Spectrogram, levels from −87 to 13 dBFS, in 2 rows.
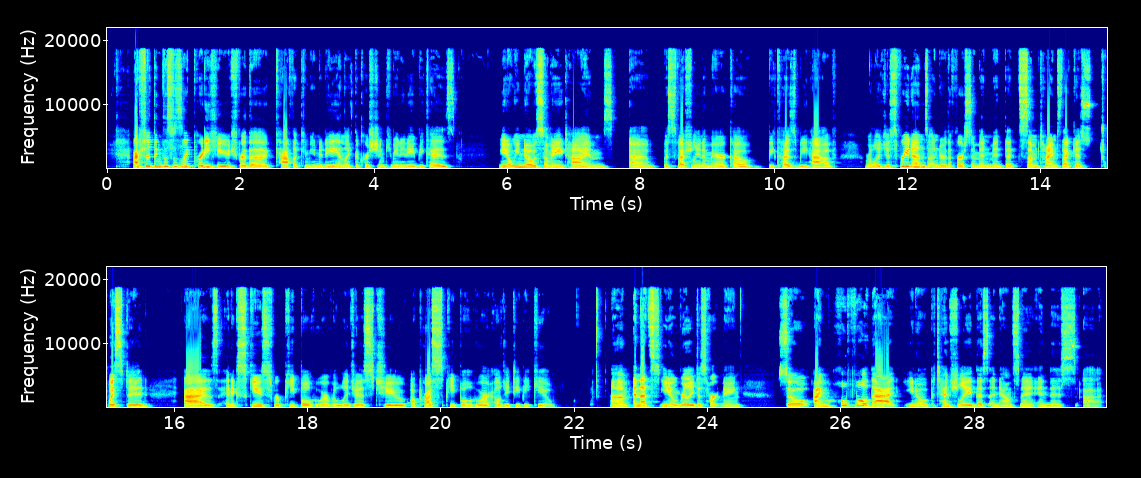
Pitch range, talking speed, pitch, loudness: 175-210 Hz, 150 wpm, 185 Hz, -18 LUFS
